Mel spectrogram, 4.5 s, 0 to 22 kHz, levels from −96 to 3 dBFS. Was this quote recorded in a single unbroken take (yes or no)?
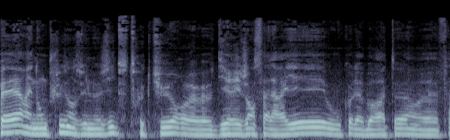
no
